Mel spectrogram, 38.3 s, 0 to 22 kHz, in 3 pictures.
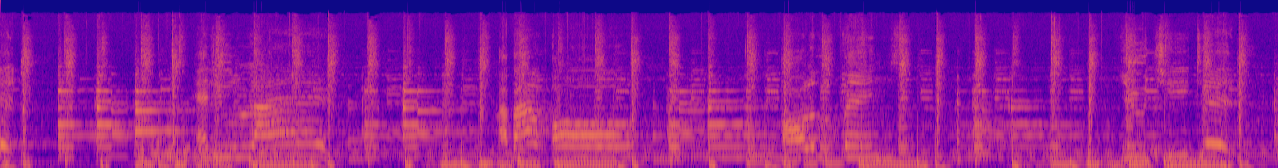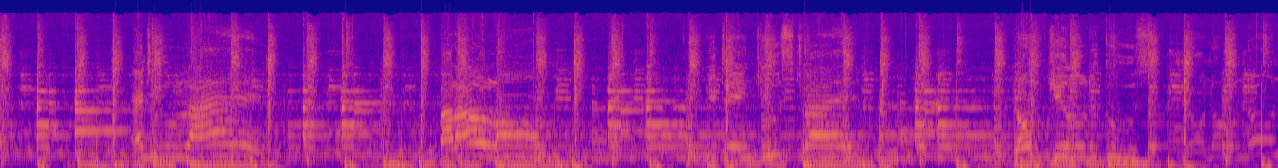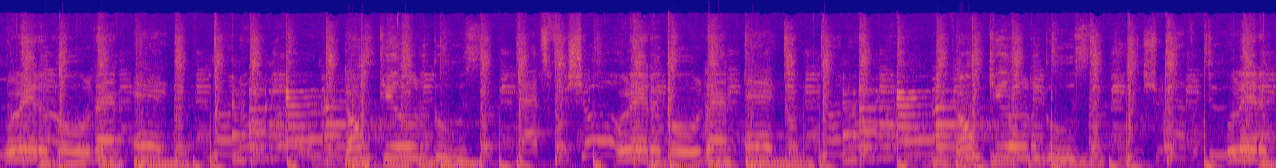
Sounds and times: Music: 0.0s - 38.3s.

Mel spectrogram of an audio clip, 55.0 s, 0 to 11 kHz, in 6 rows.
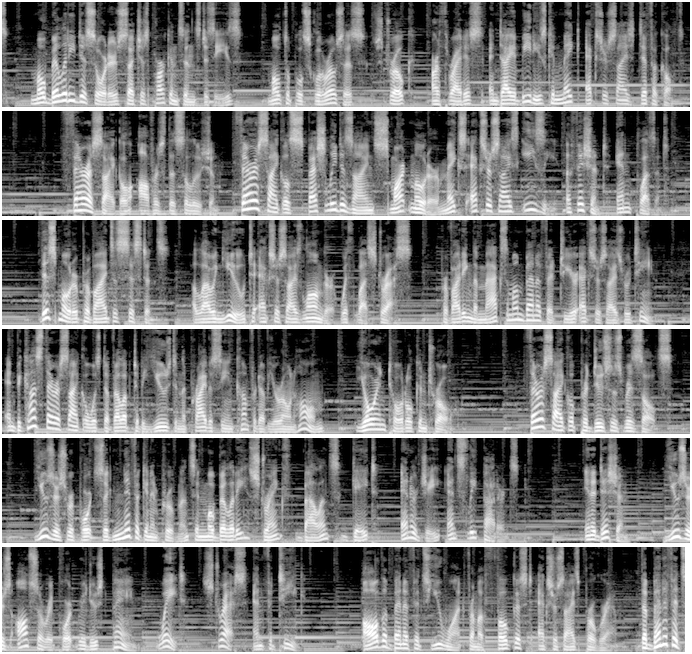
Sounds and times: Speech: 0.0s - 9.1s, 10.0s - 18.1s, 18.9s - 33.6s, 34.5s - 36.5s, 37.2s - 43.7s, 44.4s - 49.9s, 50.7s - 54.9s
Music: 0.0s - 54.9s.

